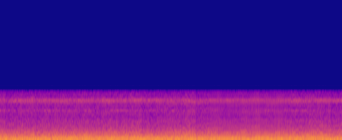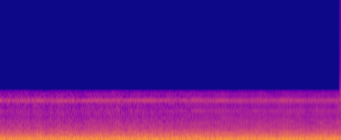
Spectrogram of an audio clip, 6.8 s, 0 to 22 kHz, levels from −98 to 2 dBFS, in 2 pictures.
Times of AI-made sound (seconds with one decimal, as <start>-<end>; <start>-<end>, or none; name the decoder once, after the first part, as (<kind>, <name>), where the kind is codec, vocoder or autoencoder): 2.1-2.9 (vocoder, Vocos); 5.4-6.8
